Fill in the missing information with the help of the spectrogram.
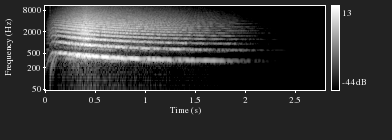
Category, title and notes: Sound effects > Vehicles
Car pass (slow)
This suound can be used when you`re passing a car (in game), an orriginal pass sound
Car, Cars, Driving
